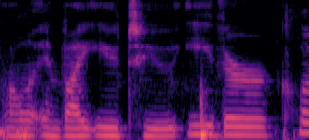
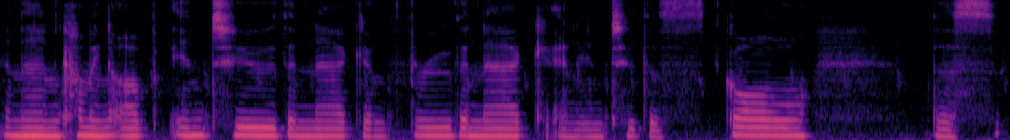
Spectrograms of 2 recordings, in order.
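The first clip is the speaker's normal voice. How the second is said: guided meditation; 3 dB quieter than usual. Acted. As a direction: guide them gently inward, leaving space after each phrase.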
